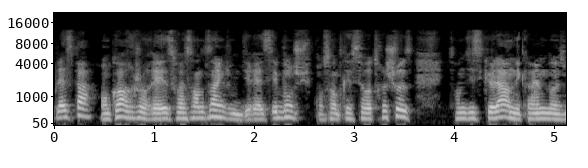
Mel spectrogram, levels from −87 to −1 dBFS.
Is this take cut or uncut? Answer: uncut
